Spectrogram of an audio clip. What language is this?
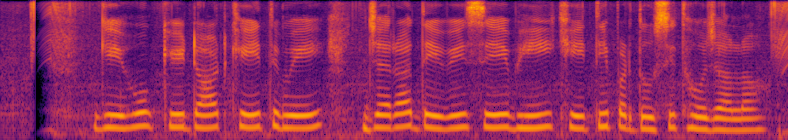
Bhojpuri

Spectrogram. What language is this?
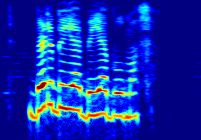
Bashkir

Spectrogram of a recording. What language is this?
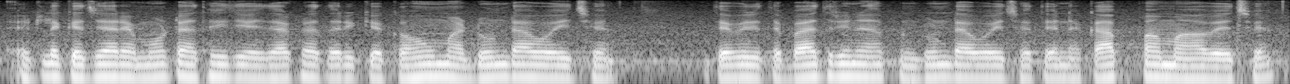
Gujarati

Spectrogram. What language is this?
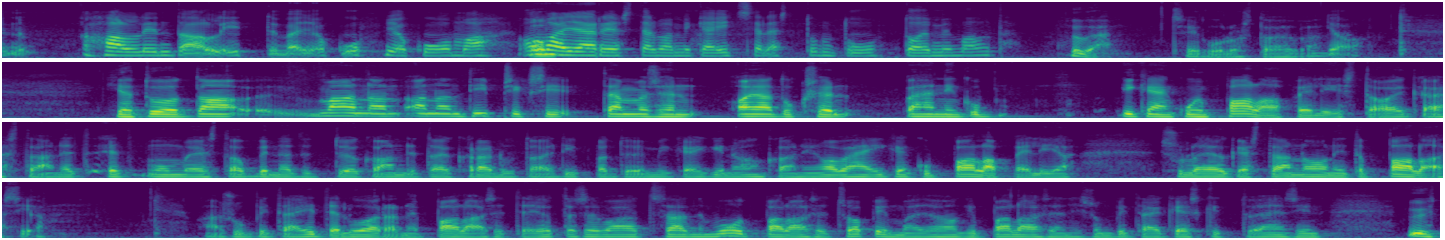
Finnish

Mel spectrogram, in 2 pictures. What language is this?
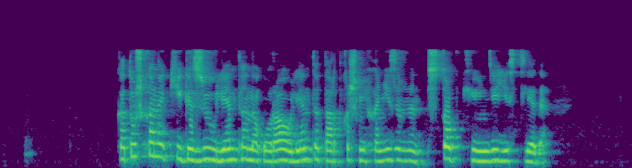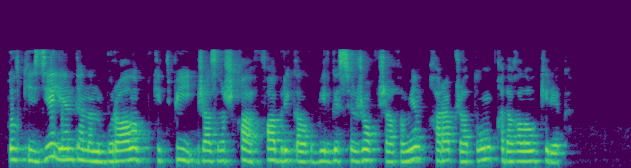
Kazakh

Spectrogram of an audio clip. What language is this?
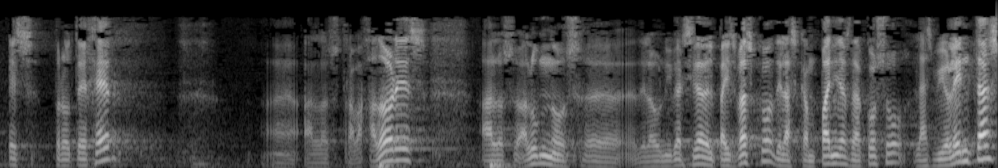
Spanish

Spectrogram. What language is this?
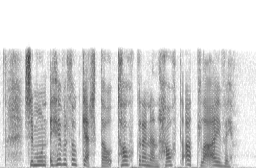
Icelandic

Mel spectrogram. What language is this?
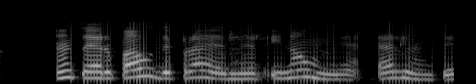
Icelandic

